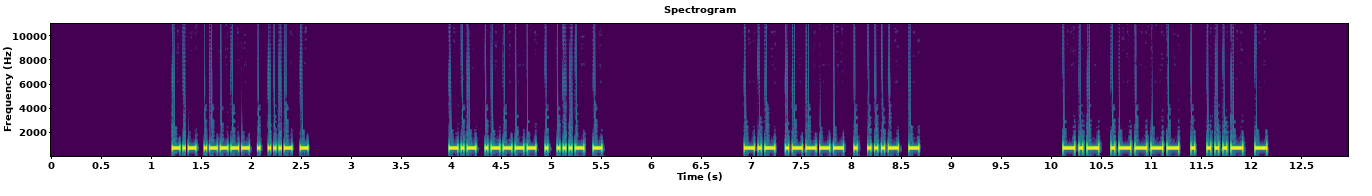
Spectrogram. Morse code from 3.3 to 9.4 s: K1EVT K1EVT

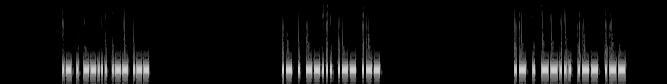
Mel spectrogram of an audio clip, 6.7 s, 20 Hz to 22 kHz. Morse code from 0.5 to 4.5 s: AE7WW AE7WW

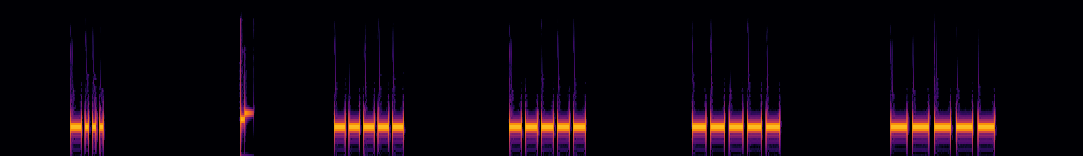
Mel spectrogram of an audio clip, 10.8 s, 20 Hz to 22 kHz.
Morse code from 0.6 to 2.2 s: B

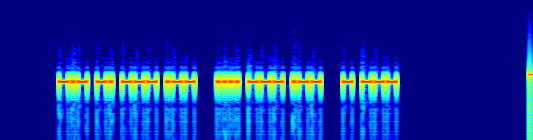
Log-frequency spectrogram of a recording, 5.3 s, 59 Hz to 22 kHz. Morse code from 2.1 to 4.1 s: HOW TO

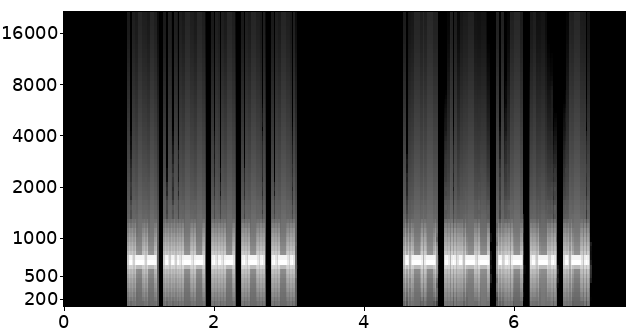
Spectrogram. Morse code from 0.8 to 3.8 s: W3URR

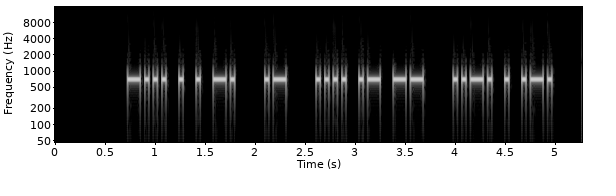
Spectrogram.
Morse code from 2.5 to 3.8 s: HAM

